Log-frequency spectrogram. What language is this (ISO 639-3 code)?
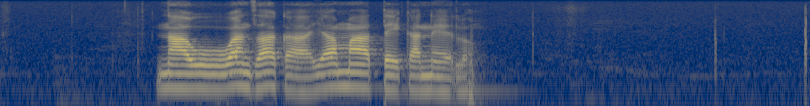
tso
